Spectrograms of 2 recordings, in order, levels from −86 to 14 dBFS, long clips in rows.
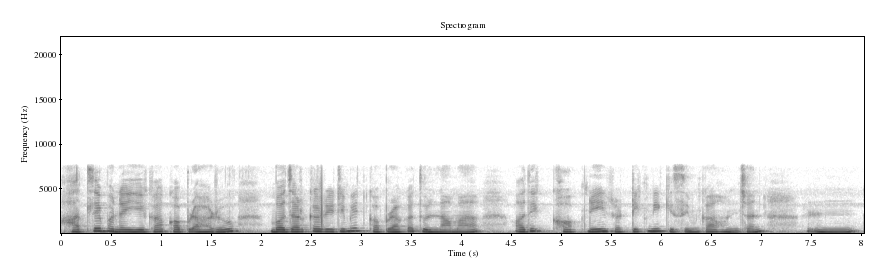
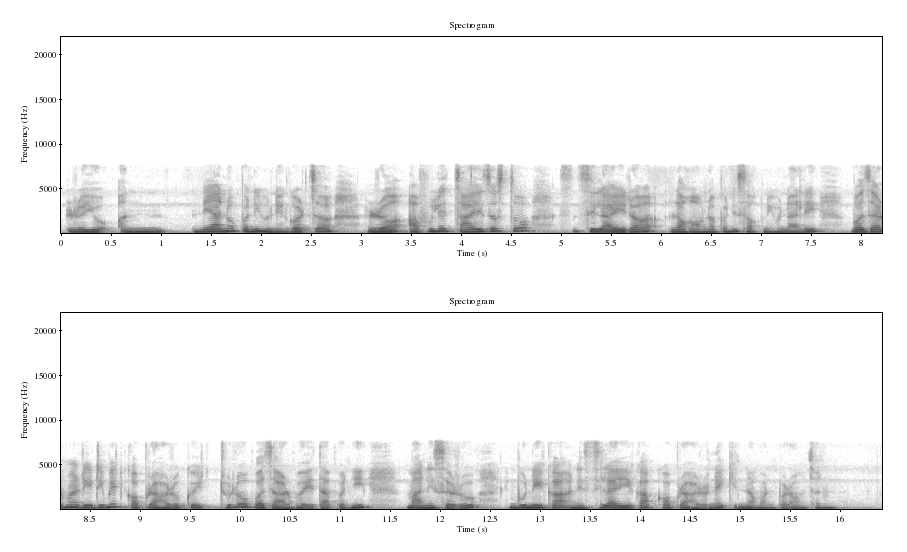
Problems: background sounds at intervals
